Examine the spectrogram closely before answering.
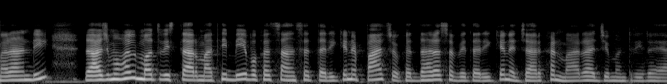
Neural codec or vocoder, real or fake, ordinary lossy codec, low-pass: autoencoder, 48 kHz, 32 numbers a frame, DAC-VAE, trained on Japanese speech; fake; none; 7.2 kHz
